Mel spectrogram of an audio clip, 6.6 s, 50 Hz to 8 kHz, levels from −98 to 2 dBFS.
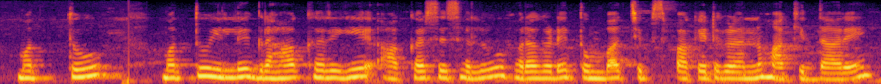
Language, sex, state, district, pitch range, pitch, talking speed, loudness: Kannada, female, Karnataka, Bidar, 195-225 Hz, 205 Hz, 100 wpm, -13 LUFS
